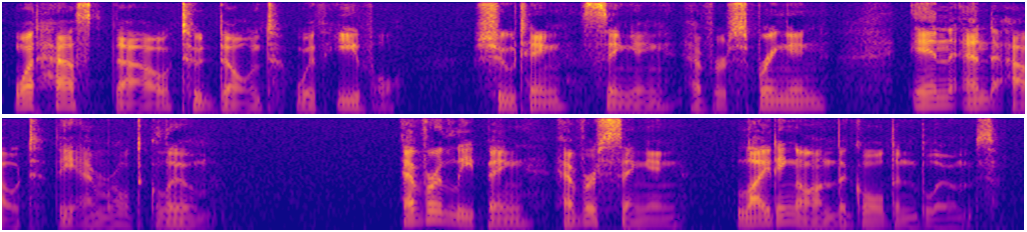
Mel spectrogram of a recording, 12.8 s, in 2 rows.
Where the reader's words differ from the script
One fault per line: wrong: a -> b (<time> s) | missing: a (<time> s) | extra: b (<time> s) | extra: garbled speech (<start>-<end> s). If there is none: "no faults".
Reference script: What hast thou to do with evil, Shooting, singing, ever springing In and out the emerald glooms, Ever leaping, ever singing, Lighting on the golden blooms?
wrong: do -> don't (1.3 s)
wrong: glooms -> gloom (7.3 s)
